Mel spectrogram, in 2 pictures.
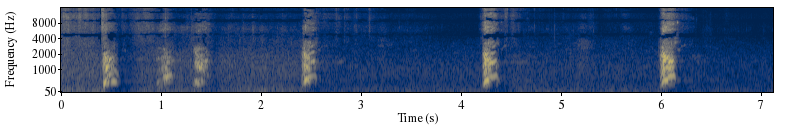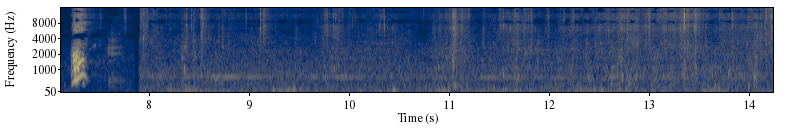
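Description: A dog barking seven times in short single barks: three in quick succession about half a second in, then four more spaced one to two seconds apart. After about 8 s, a steady low rush of noise takes over.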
